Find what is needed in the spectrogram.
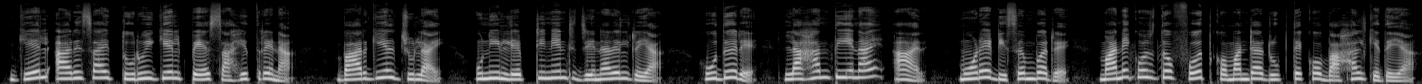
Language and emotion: Santali, neutral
